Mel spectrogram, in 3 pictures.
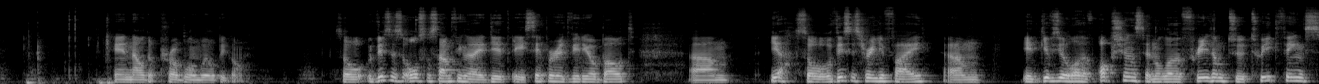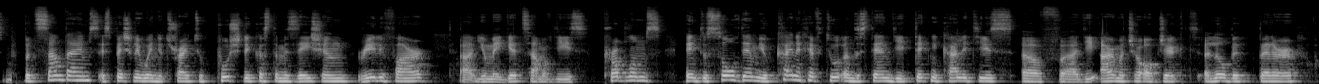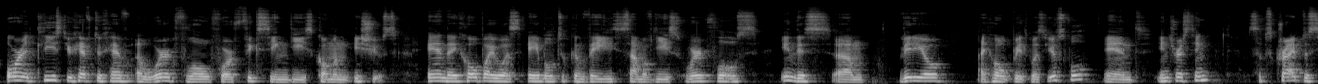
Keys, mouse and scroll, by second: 0.3 Tab, 0.7 click, 1.0 g.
